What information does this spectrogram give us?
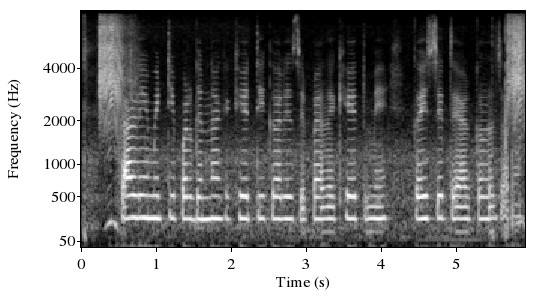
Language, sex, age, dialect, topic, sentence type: Bhojpuri, female, 18-24, Southern / Standard, agriculture, question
